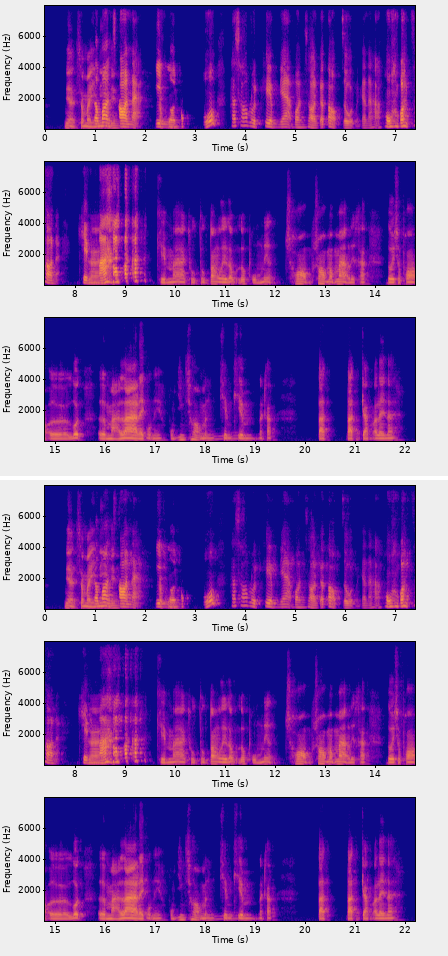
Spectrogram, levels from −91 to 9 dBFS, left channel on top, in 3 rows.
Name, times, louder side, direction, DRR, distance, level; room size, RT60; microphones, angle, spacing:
voice 1, 0.4-1.5 2.3-2.7 8.1-8.6 9.7-12.0 12.2-19.3 20.3-20.4 20.8-21.9, equal, ahead, 5 dB, 2.0 m, -31 dB
voice 2, 1.0-1.9 2.2-2.6 3.2-3.4 3.7-7.7 8.2-9.3 17.9-18.0, left 4 dB, 55° left, 10 dB, 1.3 m, -26 dB
20.5 x 8.0 x 4.1 m, 0.30 s
head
